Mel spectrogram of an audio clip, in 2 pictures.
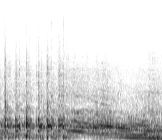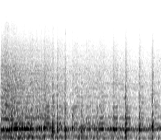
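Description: Car engine being revved: its revs fall away over about three seconds, then it is suddenly held at high, steady revs with a loud exhaust, with sharp cracks throughout.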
